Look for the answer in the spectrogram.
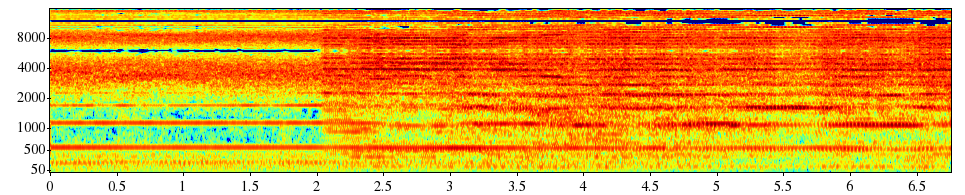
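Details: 8-tooth low-kick ripping blade on a table saw ripping generic 2x4s into 1-inch stickers; steady high whir jumping and roughening as it bites, fast even flutter of individual teeth striking, distinct whir: normal ripping cut.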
